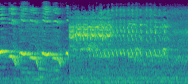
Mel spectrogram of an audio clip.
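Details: Melodious laughingthrush song that prompts another reluctant laughingthrush to answer: three clear whistled downslurred notes, then a fast buzzy, rattling chatter of repeated strokes.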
